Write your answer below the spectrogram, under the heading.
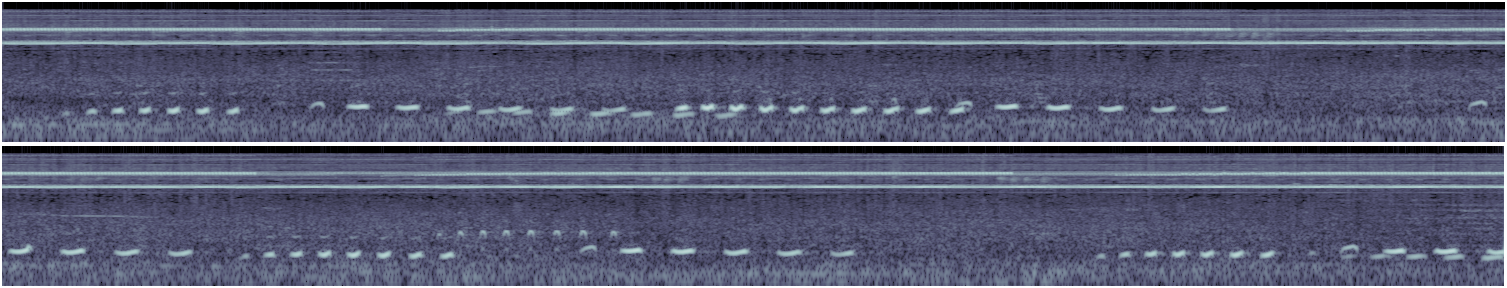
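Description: Coucal calling: runs of deep, evenly spaced hoots at about four or five a second, with gaps between runs, and at times two series at different pitches overlapping. A steady high-pitched insect drone runs behind.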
